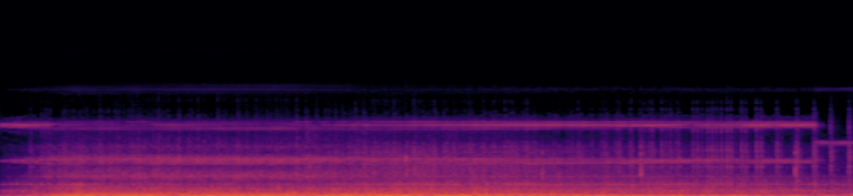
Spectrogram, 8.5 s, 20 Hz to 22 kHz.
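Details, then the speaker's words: Three-phase motor run from a VFD at a 16 kHz carrier frequency (factory setting; drive goes up to 32 kHz): thin steady high-pitched carrier whine over motor hum. "they're like silent they you can even hear the whine of the VFD but this one goes up to 32 so I'm curiou"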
